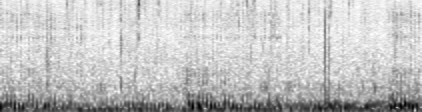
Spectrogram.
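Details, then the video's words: Cats sleeping by a rainy window purr with a low vibrating rumble that swells and eases in slow waves, accompanied by crackling firewood and a gentle wash of rain. "Purring Cat"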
